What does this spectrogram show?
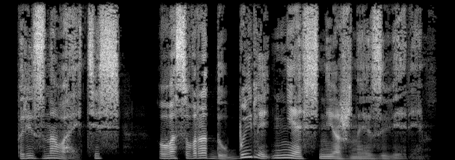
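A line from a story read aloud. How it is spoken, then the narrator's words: Angry hiss. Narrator (Russian): Разгневанная матушка Дыба злобно прошипела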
